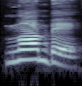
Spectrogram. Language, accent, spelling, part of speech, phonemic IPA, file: Swahili, Kenya, ng'ombe, noun, /ˈŋɔ.ᵐbɛ/, Sw-ke-ng'ombe.flac
- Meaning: 1. cow, ox 2. idiot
